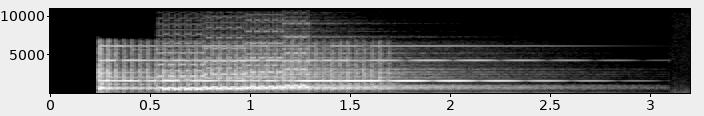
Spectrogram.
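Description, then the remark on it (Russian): A loud, rattling telephone bell rings once for about a second and a half, then its metallic tone lingers and fades with a slight pulsing decay. No voices are present. “Телефон Московского губернского театра для справок и заказа билетов.”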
